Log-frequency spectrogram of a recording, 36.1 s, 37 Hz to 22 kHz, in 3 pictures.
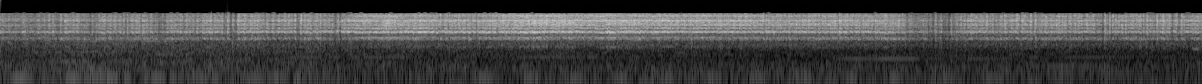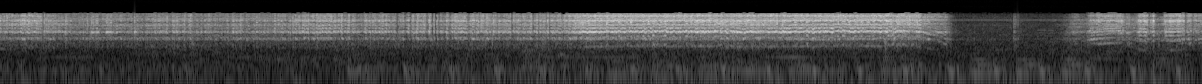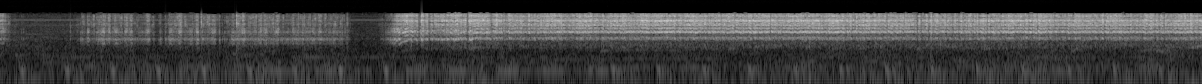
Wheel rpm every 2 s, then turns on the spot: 170, 170, 160, 170, 170, 160, 170, 170, 170, 160, 110, 60, 40, 40, 140, 170, 170, 170.
20-26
